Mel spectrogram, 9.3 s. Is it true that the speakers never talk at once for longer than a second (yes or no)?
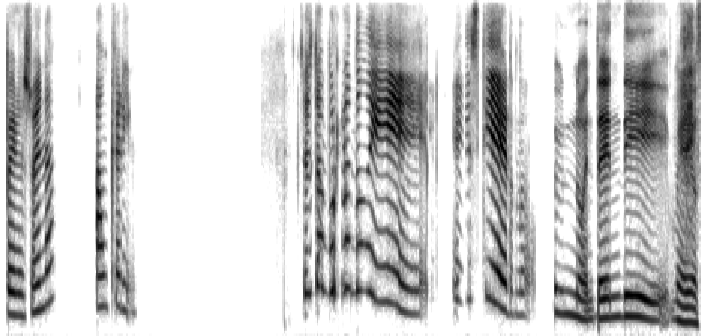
yes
